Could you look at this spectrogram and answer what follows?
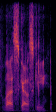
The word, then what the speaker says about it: Laskowski: My name is Rich Laskowski.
